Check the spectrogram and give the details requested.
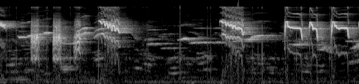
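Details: Oriental magpie-robin song for triggering response and fighting in silent birds. Harsh chattered notes, a sliding high whistle, then a crisp repeated high phrase close out the sequence.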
